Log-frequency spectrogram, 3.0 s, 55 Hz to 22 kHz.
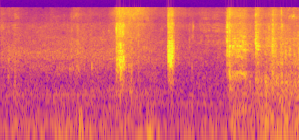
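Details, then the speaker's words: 2007 Isuzu Panther LS Turbo diesel, about 103,000 km, engine dry with no oil seepage. A short crank and a couple of bursts, then it starts on the first try and settles into an even clatter with no odd knocks; healthy engine. "Ya sekali starter langsung jereng ya tandanya mobil sehat"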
